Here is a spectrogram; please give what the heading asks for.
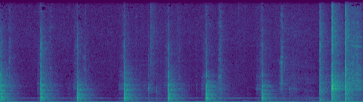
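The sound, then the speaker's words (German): A knife dicing food into small cubes, heard as faint, evenly spaced chopping strokes roughly every half second, ending in a quicker cluster of cuts. “halbieren, nochmal halbieren und dann in kleine Würfel schneiden, damit es gleich schnell durchgart.”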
